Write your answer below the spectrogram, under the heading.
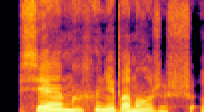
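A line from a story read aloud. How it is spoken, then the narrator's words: Sigh. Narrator (Russian): вздохнул Василек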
